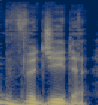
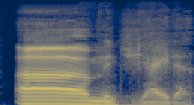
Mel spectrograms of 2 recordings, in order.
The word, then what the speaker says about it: Vegeta: Vegeta. Vegeta.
